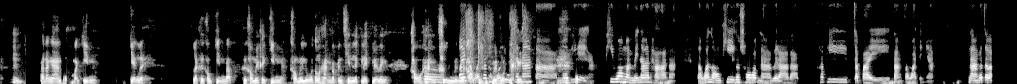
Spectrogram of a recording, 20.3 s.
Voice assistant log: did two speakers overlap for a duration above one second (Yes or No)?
Yes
